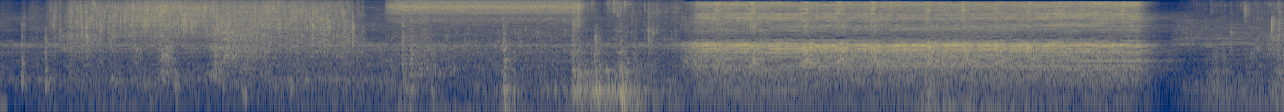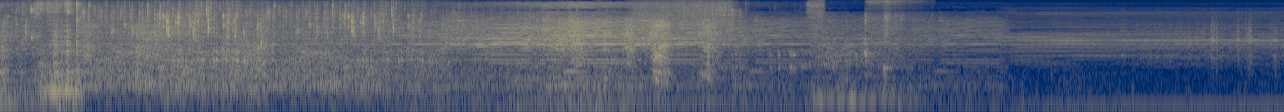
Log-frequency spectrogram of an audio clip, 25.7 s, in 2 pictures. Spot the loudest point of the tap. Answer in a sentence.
The volume of the tap peaks at 15 seconds.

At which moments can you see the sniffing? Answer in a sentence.
You can hear the sniffing from 0.6 to 2.8 s, from 12.7 to 14.8 s and from 18.3 to 20.1 s.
